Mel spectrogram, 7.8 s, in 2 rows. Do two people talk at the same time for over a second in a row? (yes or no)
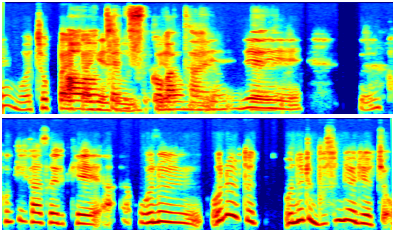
yes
